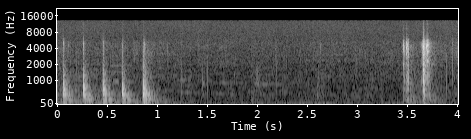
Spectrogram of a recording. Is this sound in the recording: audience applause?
no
